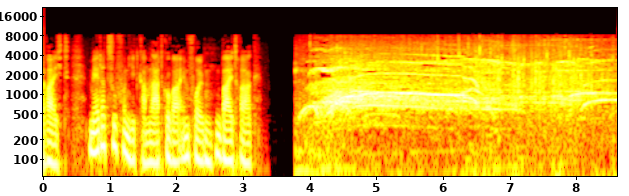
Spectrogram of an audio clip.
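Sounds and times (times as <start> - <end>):
speech: 0.0 - 4.0
protest rally crowd cheering and shouting: 3.8 - 8.6.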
